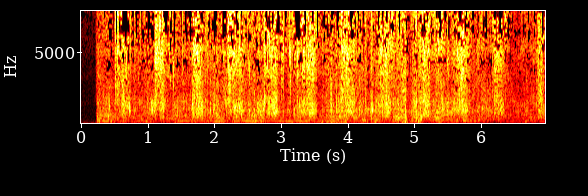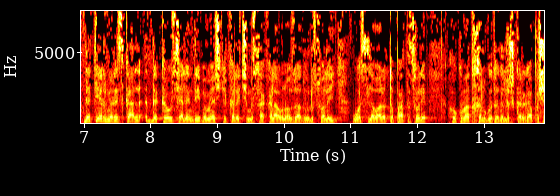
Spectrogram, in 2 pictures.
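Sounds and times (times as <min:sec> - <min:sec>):
footsteps walking in sand: 0:00.2 - 0:07.4
speech: 0:07.0 - 0:13.9.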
